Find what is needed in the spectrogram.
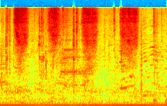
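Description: A metal hand scraper shaving a block of ice for a snowball (shaved-ice drink), four short rasping strokes about two a second.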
